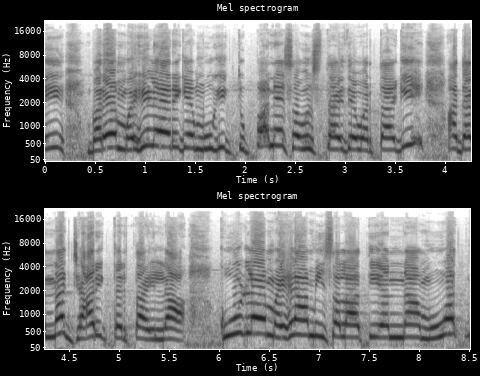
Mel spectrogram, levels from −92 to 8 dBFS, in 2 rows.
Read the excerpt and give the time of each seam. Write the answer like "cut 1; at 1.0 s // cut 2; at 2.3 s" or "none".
none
